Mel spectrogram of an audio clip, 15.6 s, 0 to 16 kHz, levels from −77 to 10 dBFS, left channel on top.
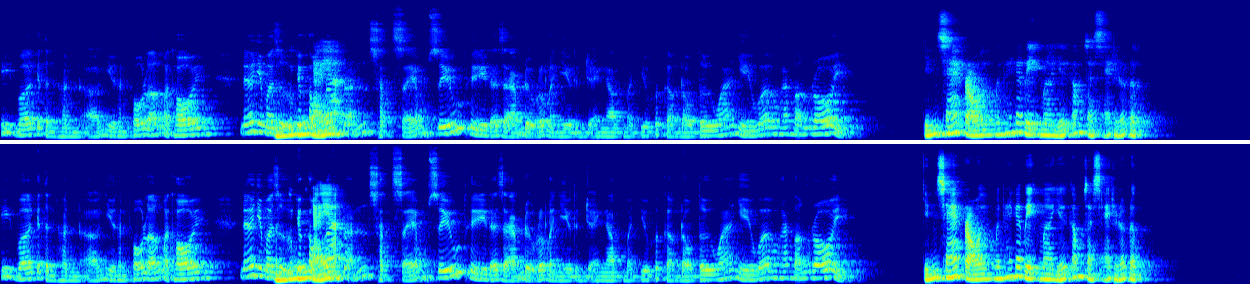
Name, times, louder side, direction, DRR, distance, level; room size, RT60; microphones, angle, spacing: voice 1, 0.0-10.6, right 1 dB, 25° right, 7 dB, 0.7 m, -33 dB
voice 2, 3.4-4.2 11.5-14.2, right 3 dB, 65° right, 7 dB, 0.6 m, -25 dB
7.6 x 3.7 x 5.0 m, 0.81 s
head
